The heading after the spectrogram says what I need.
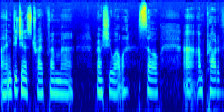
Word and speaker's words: Chihuahua: Northern State of chihuaha Chihuahua a true person from Chihuahua pronounces it with an sh not a CH and uh he was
